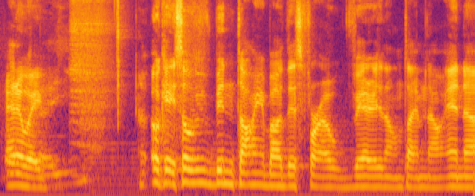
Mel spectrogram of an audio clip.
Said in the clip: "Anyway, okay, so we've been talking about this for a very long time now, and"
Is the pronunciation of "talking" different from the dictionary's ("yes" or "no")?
no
